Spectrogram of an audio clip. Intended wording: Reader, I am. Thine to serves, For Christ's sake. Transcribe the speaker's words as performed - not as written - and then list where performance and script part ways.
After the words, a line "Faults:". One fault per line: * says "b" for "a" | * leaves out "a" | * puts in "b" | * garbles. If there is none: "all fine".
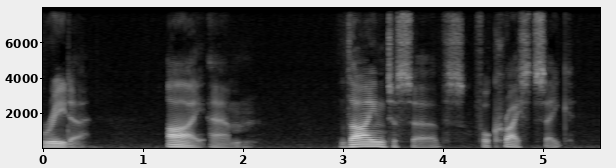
Reader, I am. Thine to serves, For Christ's sake.
Faults:
all fine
